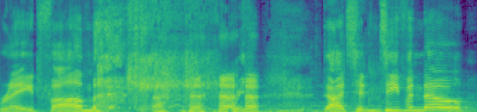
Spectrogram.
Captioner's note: both laugh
